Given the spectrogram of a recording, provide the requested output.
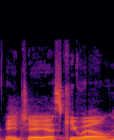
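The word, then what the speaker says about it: Hasql: in my circle called haskell or high sequel i'm really not sure aj sql if you want to be real there we go h a sql um i thought i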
